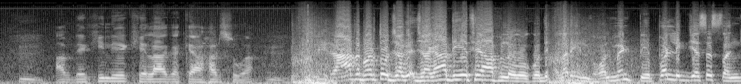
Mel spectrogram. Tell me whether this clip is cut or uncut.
cut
